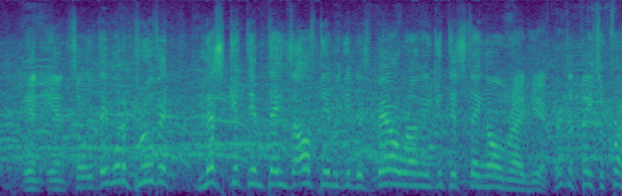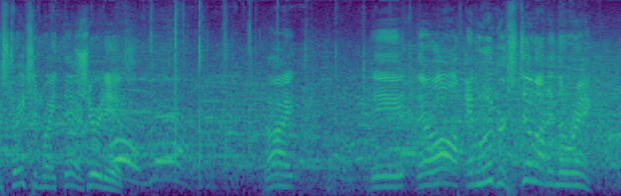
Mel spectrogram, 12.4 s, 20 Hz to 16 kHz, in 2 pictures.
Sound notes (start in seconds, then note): 7.0 applause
